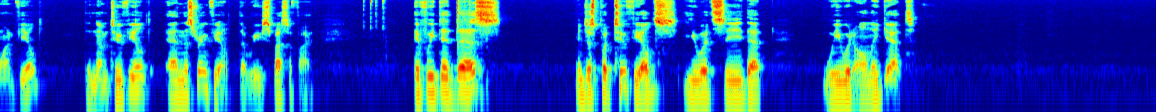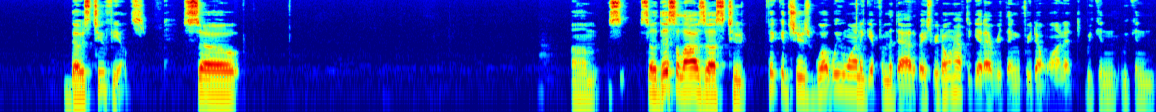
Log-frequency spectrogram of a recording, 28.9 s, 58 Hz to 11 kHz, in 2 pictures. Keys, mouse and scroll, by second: 5.0 double click, 6.0 BackSpace, 6.2 BackSpace, 7.3 BackSpace, 17.9 ctrl+z, 25.7 ctrl+F5.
